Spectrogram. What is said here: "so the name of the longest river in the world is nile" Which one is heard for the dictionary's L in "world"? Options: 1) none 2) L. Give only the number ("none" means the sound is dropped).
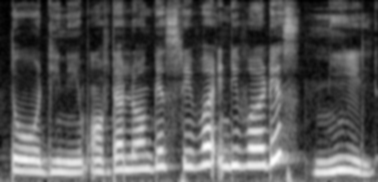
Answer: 1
